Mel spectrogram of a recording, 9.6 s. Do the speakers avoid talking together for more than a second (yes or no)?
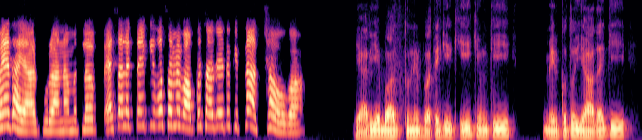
yes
